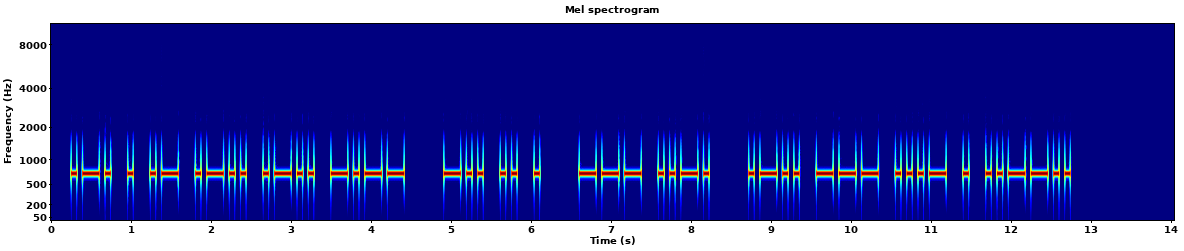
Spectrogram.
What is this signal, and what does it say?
Morse code, heard as a keyed tone, about 17 wpm, 700 Hz. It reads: REALLY DIE OF LOVE?
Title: Sentences from Top 1300 Words 17wpm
